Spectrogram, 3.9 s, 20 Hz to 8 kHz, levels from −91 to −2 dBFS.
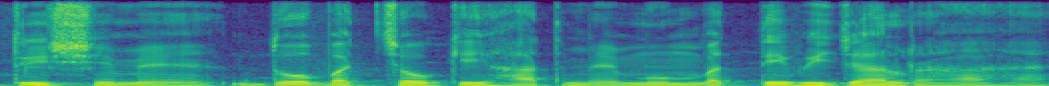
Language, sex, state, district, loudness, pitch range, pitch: Hindi, male, Jharkhand, Palamu, -15 LUFS, 110-120 Hz, 110 Hz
